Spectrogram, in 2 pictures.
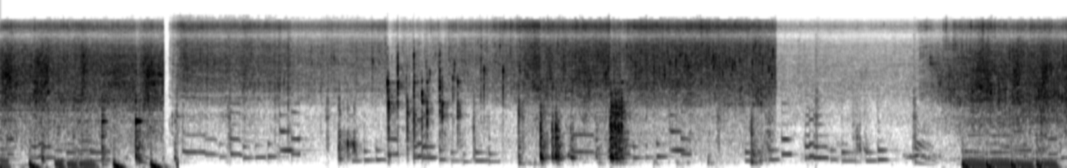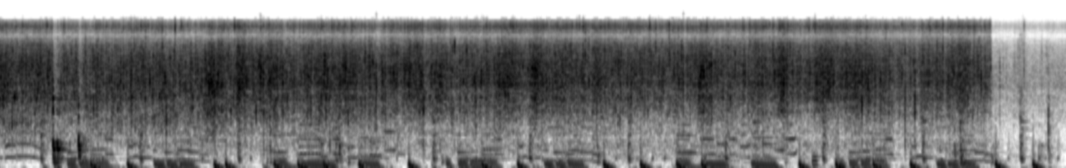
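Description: Food sizzling and frying in hot oil while a wooden spatula stirs and scrapes the pan: first beef tapa, then garlic fried rice. The sizzle drops away for about two seconds near the middle, then comes back loud and steady.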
